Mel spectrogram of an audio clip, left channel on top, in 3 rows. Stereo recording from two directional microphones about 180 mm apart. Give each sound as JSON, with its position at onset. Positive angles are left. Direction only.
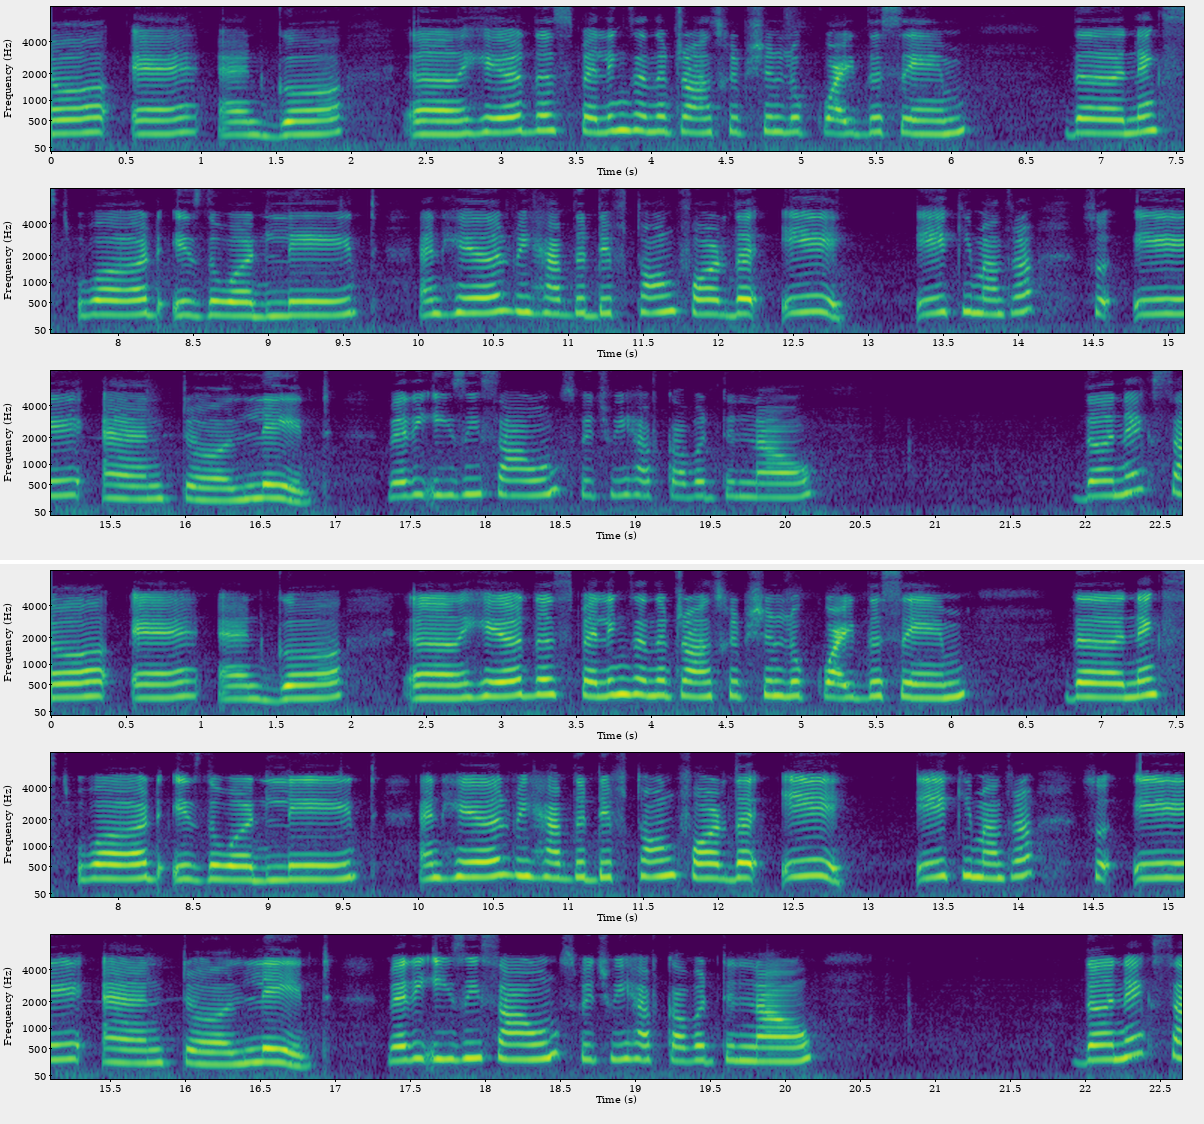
{"t": 0.0, "sound": "a sound", "side_deg": -10}
{"t": 6.7, "sound": "a woman's voice", "side_deg": -10}
{"t": 21.9, "sound": "a woman's voice", "side_deg": -25}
